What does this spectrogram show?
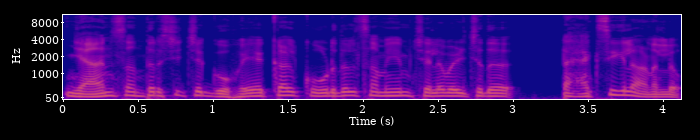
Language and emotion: Malayalam, sad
